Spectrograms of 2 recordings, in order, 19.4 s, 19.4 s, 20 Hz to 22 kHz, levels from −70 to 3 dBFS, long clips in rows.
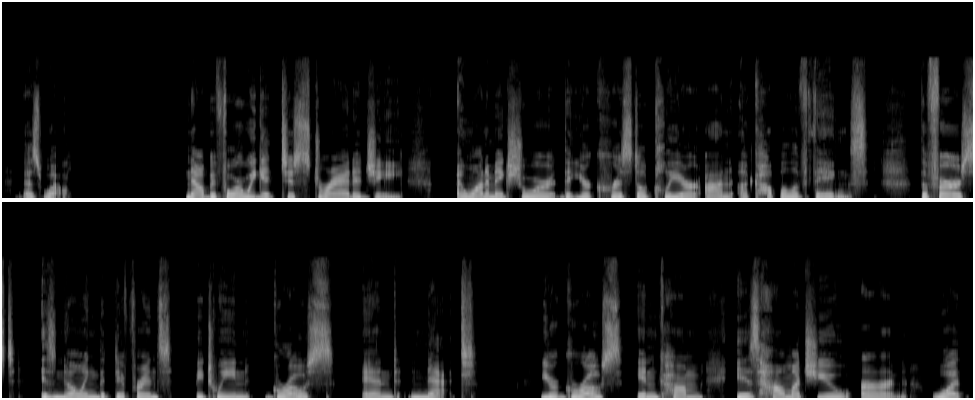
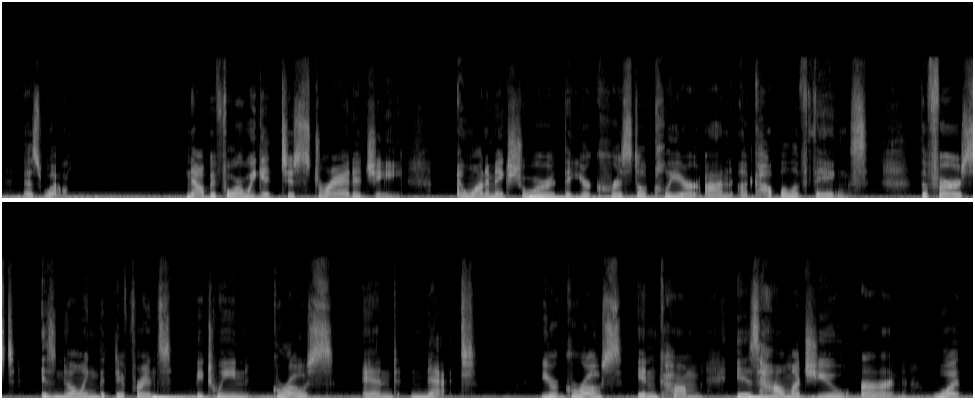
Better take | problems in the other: first | low rumble; noticeable; throughout; 15 dB below the speech

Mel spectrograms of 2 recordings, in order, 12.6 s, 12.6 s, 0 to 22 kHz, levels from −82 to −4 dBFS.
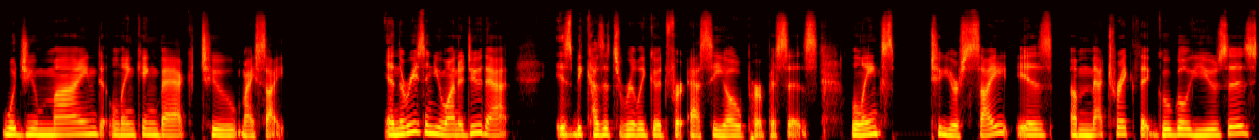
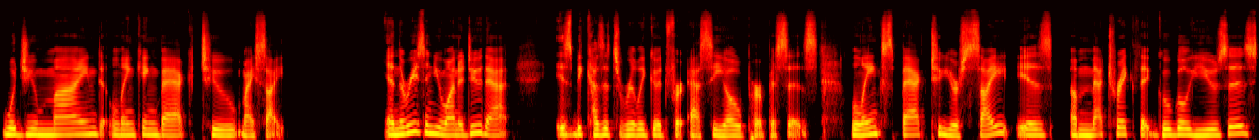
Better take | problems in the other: second | audio freezing; at 9 s

